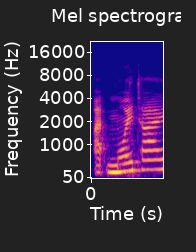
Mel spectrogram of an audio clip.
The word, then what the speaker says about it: Muay Thai: So cool that you got your fiance into Muay Thai.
